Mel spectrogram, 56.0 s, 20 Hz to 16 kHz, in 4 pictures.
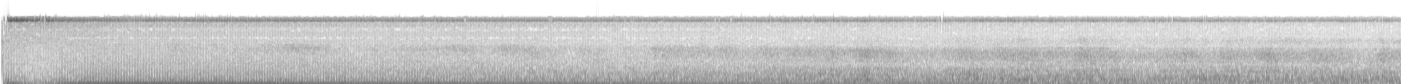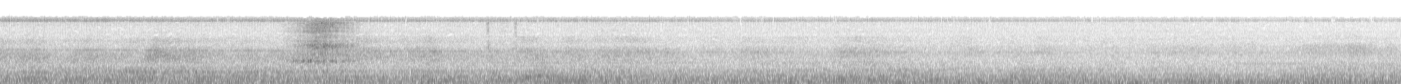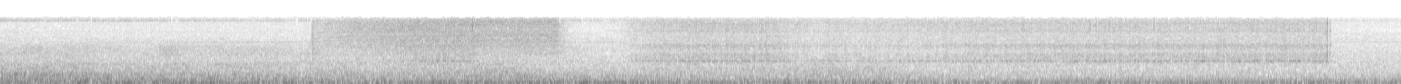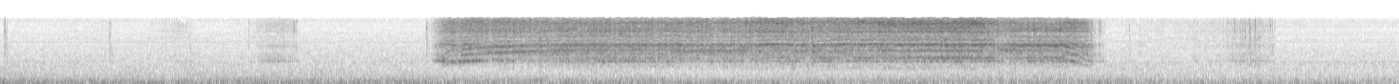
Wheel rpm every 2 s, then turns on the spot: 0, 0, 0, 0, 0, 0, 0, 0, 10, 0, 0, 0, 0, 0, 0, 0, 10, 20, 20, 30, 20, 0, 0, 110, 160, 160, 80, 10.
32-42 52-54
